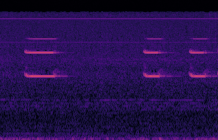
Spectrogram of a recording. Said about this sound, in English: Continuous beeps, turn it back.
